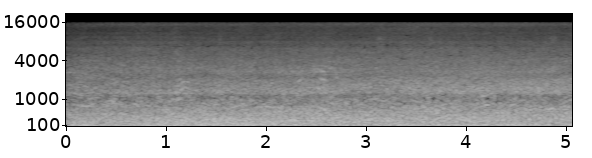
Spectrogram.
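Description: Waves break and wash steadily onto a beach nearby.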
